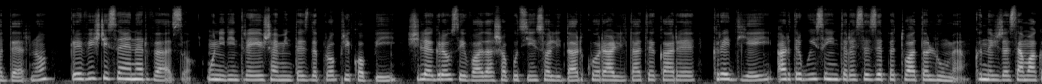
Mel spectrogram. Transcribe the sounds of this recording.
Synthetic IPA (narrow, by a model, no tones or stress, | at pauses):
od̪e̞rnəɡ̥ɾe̞viʃt̪ise̞ːne̞rvea̰z̥ə̰unid̪int̪ɾejejɨʃamint̪e̞s̬d̪e̞pɾo̞pɾiko̞pijʃileɡɾe̞wsəɨjvad̪əaʃaput̪sinso̞lid̪arʲkuo̞ɾe̞alit̪at̪e̞kaɾe̞kɾe̞d̪je̞jart̪ɾe̞buisəint̪e̞ɾe̞se̞ze̞pe̞t̪oat̪əlumea̰kɨnd̪ɨʃd̪əseama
